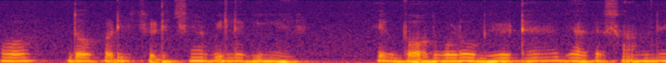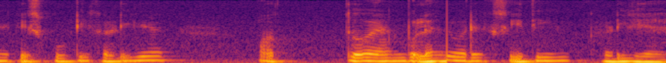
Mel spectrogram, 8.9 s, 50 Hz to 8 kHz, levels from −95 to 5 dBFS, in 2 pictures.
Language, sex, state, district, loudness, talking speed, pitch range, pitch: Hindi, male, Uttar Pradesh, Jyotiba Phule Nagar, -16 LUFS, 175 wpm, 135-160 Hz, 150 Hz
